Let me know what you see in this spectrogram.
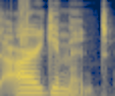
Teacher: The stress is on the first syllable which is r which is a short uh vowel sound. And then second syllable is gu which has um a letter y sound in there and a long oo vowel sound. And then last syllable is meant meant which has awa sound.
